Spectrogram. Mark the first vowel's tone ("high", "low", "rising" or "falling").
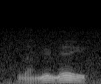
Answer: low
